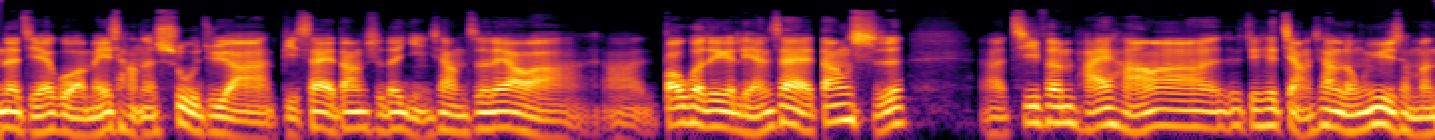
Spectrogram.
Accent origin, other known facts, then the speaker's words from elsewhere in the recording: Fujian, China; 最后一站在厦门，因为我老家是福建的嘛，所以我福州厦门这边的朋友同学特别多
